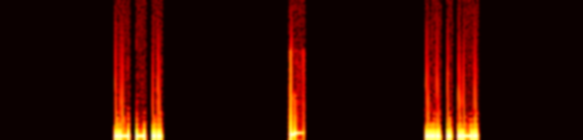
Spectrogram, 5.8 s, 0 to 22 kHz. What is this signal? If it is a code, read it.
Morse code, heard as a keyed tone, about 46 wpm, 690 Hz. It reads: ATI SER
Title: Top Three Letter Combinations in Words 45wpm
